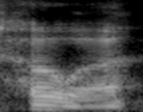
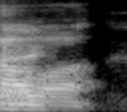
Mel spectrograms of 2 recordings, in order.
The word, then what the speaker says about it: Howa: It's actually pronounced Hoa in Japan, but Okay. Howa.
